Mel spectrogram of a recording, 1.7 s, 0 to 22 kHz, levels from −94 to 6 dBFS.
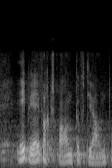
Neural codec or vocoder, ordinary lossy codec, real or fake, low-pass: none; Opus, 32 kbps; real; 7.2 kHz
